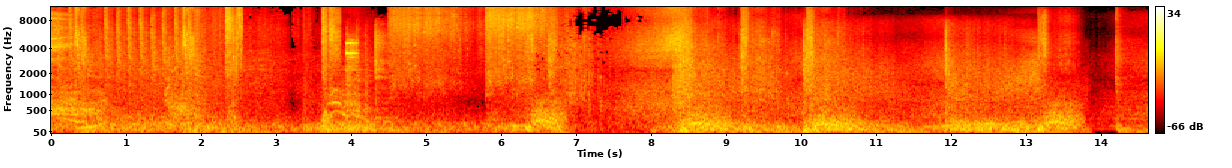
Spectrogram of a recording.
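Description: A giant creature's heavy footsteps thud and pound on pavement.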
